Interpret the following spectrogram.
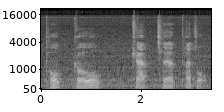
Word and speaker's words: Popocatépetl: There's things that I cannot pronounce, and it's difficult. See if Dr. Fox Popocatépetl. Popocatépetl.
